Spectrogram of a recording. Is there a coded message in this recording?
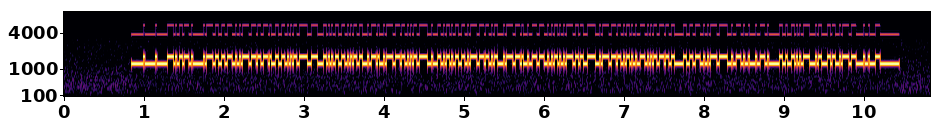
Yes: RTTY (50 baud, 450 Hz shift) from 0.8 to 10.4 s, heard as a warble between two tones, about 1500 Hz centre. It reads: EINE HISTORISCHE STUDIE BEHANDELTE DAS VINETA-PROBLEM.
